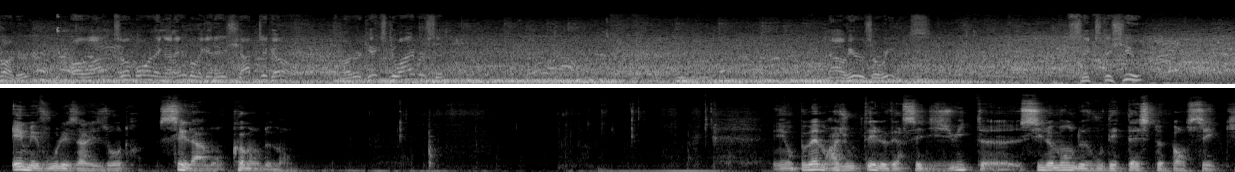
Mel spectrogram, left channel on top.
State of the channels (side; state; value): both; different; correlation 0.00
